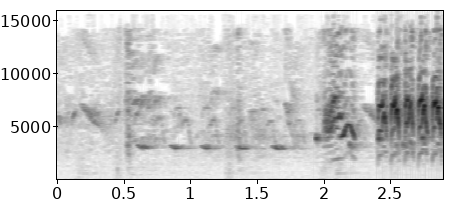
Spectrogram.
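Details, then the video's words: Sogon bird call used to attract birds: several thin, level whistled notes, then a short sharp chirp and a closing burst of about six rapid high notes. "YANG BIKIN SOGON SE KABUPATEN NGAMUK"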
